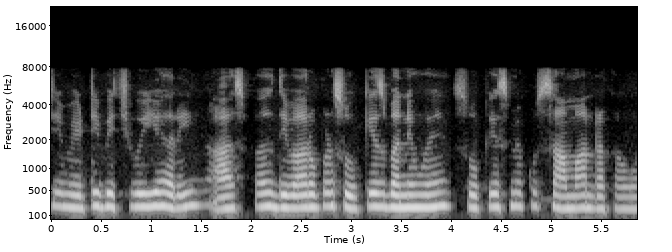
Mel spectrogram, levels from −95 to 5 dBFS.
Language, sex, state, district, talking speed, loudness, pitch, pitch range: Hindi, female, Uttarakhand, Tehri Garhwal, 205 wpm, -16 LUFS, 215 Hz, 200-220 Hz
